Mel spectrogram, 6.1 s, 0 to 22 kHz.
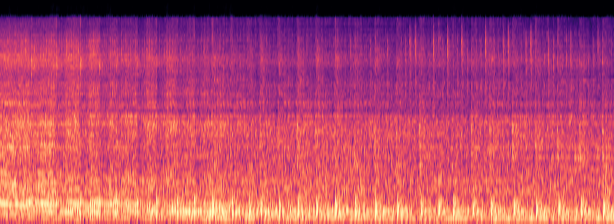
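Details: Suzuki Max 100, 98.2cc air-cooled single-cylinder two-stroke, kick-start, carburettor: catches and settles into a steady, crisp popping idle, even firing, no misses; normal running.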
